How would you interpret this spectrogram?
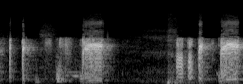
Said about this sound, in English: … has got his duck call out, so things must be good.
